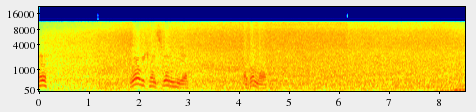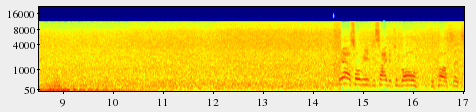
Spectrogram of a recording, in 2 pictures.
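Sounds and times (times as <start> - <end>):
waterfall rushing: 3.1 - 12.7
low rumble on microphone: 7.3 - 11.8.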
